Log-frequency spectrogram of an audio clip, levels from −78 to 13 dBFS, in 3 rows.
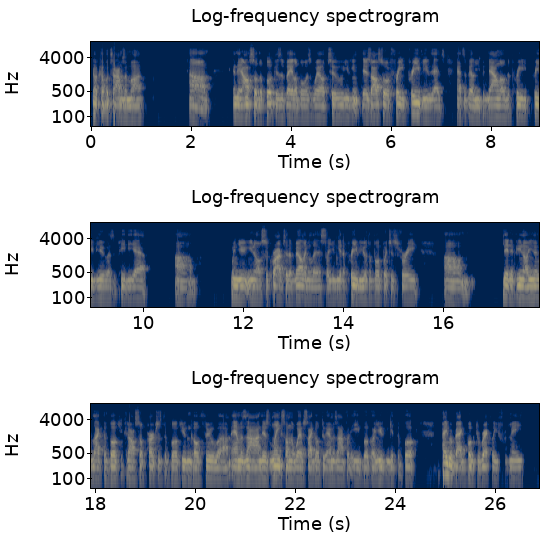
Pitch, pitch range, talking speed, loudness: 100 Hz, 100-105 Hz, 230 wpm, -28 LUFS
